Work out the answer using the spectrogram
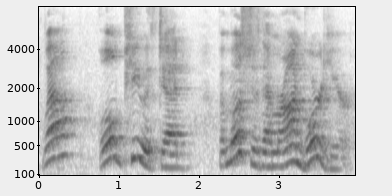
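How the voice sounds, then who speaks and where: A woman's voice: on the high side, big pitch swings, measured pace. A woman voicing a scheming, ruthless male pirate ringleader for a storybook, in a confiding, conspiratorial manner. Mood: chummy, confiding. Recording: echoey room with faint background noise.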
